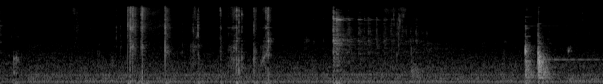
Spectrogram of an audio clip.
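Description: Scattered clicks, clinks and knocks of a glass soju bottle and a small brass shot cup being handled as a fresh bottle is poured, with a short ring near the end.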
